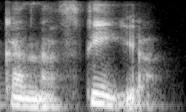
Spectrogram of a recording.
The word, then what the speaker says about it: canastilla: polisilabilíticas no por ejemplo la palabra canastilla tú ubicas la mayor fuerza de voz en la en la penúltima sílaba no en la penúltima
